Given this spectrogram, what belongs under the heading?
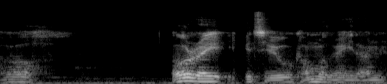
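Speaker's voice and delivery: reluctant, unwilling, grudging tone. Voicing a character who agrees to bring two others along: reluctantly. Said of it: "kind of like reluctantly says".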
